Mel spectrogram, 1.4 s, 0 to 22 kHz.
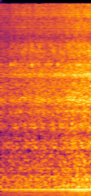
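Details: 2007 Honda CR-V 2.2 diesel after the alternator was restored and its clutch pulley replaced, charging at 15.44: even, steady idle with a smooth low hum and no knocks, whines or rattles.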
